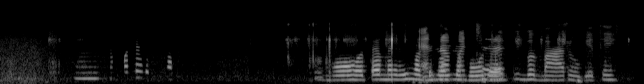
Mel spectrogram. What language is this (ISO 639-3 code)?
pan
